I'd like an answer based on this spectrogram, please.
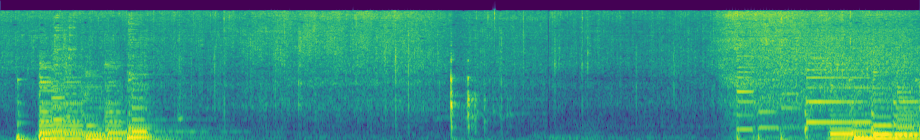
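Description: Chicken and vegetables sizzling in a stainless steel pan during stir-frying, with a single sharp click about three and a half seconds in. The sizzle grows much louder about five and a half seconds in, as guitar background music comes back.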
